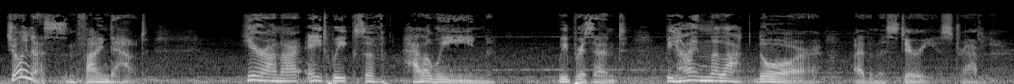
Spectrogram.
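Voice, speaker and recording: A man's voice: mid-range voice, vocal fry, background noise. A man hosting a podcast, introducing an old radio episode in an upbeat, explanatory way. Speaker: podcast host.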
